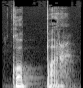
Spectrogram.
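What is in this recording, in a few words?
"Koppar", Swedish; Kupit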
